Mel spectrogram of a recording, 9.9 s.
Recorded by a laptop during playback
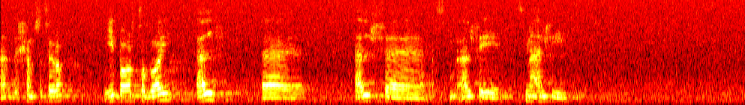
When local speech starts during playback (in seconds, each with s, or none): none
